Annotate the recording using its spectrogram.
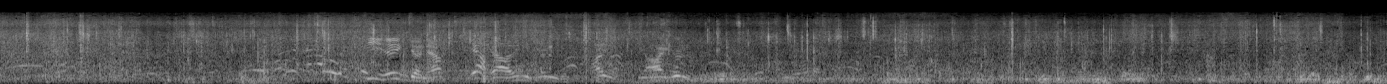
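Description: Skis scrape and swish over packed snow.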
